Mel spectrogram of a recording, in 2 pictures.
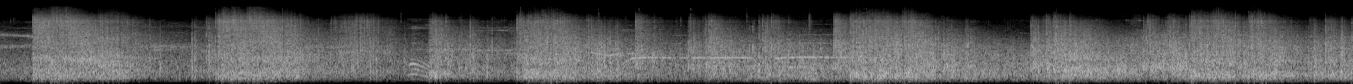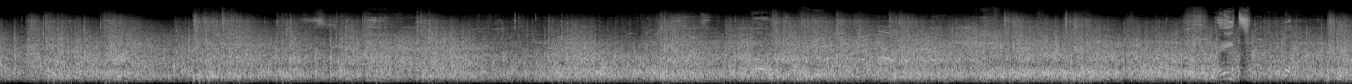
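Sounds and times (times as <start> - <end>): thin whistle: 0.0 - 0.4
fireworks and firecrackers banging: 0.0 - 27.0.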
